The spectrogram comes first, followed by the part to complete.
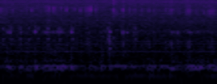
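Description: Very faint, irregular tapping and scratching of a stylus writing on a tablet, over a low steady hum; otherwise near silence.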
